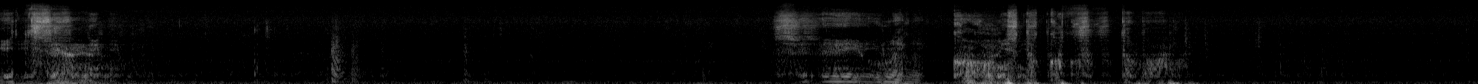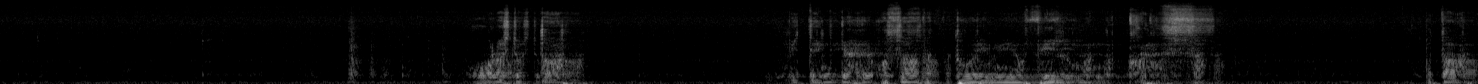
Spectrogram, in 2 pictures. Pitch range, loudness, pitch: 95-115 Hz, -34 LUFS, 105 Hz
